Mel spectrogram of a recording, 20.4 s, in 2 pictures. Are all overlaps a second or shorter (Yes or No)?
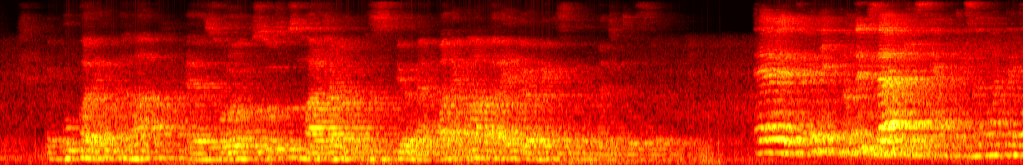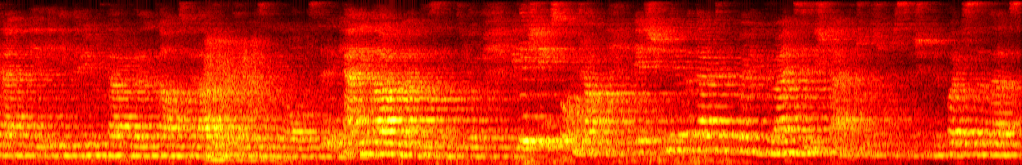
Yes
